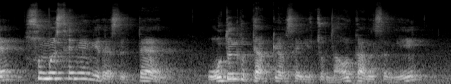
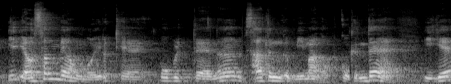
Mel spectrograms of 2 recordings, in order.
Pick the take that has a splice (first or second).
second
